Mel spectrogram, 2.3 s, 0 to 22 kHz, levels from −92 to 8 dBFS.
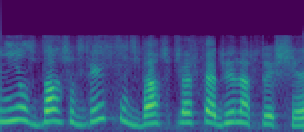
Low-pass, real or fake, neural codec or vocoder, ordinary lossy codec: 7.2 kHz; fake; codec, 16 kHz, 1 kbps, FunCodec, trained on Chinese and English, 50 frames a second; none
